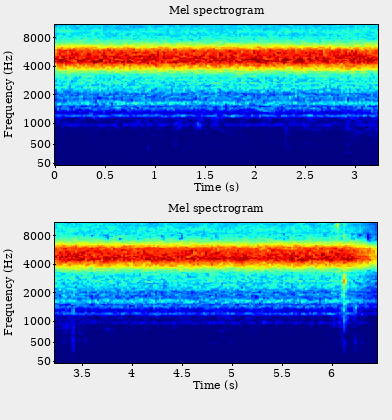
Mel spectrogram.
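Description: A steady, high-pitched hissing drone that holds one even level throughout.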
